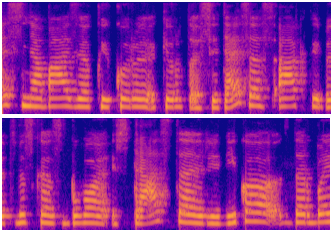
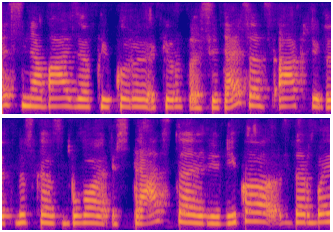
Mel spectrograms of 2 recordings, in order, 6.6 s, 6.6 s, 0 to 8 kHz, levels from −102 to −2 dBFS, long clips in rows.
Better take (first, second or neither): first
